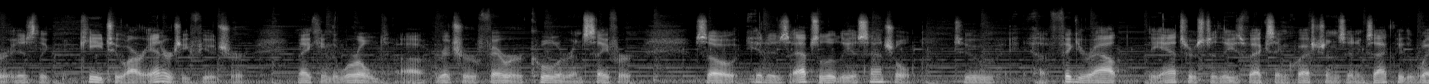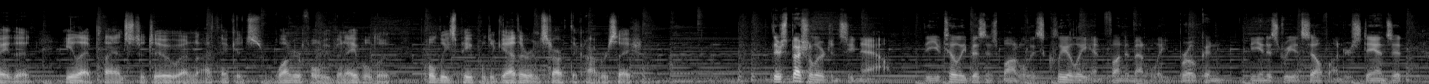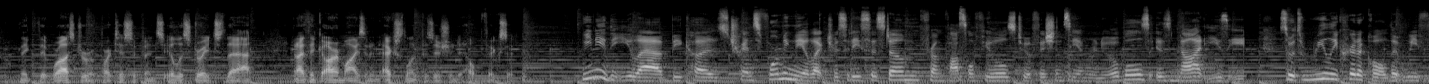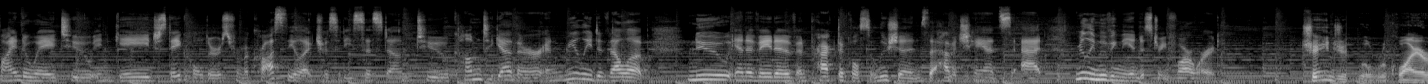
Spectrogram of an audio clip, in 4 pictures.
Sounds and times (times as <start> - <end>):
Speech: 0.0 - 2.4, 3.0 - 6.3, 7.0 - 20.7, 22.0 - 33.7, 55.9 - 57.1
Music: 0.0 - 57.1.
